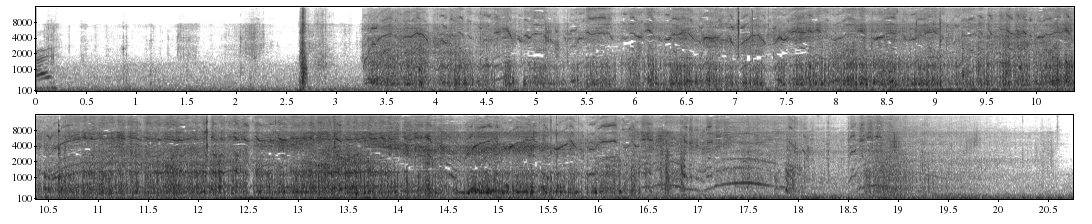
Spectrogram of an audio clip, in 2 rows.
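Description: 1/18-scale LaTrax Teton electric RC monster truck driving hard over loose dirt on only two wheels: motor whine rising and falling with the throttle over the crunch and scrabble of dirt and gravel. A sharp click about three seconds in, then the running noise builds and dies away just before the end.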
